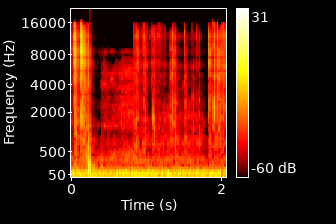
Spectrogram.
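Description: Small plastic clicks and taps from handling a plastic packaging tray and a plastic deck box, with one sharper click about a quarter second in, over a low steady hum.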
